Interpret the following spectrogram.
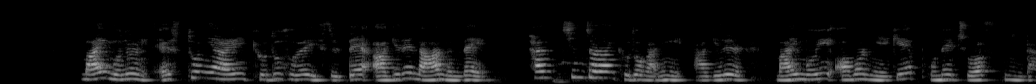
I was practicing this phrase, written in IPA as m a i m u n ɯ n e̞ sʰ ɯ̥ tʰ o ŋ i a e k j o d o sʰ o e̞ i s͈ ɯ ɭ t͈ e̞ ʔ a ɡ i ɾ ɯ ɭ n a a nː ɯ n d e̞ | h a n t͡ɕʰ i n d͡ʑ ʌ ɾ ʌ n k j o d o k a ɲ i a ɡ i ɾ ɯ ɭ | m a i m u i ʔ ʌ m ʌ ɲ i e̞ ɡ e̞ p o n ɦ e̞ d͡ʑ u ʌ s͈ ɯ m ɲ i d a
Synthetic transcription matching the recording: m a i m u n ɯ n e̞ sʰ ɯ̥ tʰ o ɲ i a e k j o d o sʰ o e̞ i s͈ ɯ ɭ t͈ e̞ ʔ a ɡ i ɾ ɯ ɭ n a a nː ɯ n d e̞ | h a n t͡ɕʰ i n d͡ʑ ʌ ɾ a n k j o d o ɡ a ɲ i a ɡ i ɾ ɯ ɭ | m a i m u i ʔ ʌ m ʌ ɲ i e̞ ɡ e̞ p o n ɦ e̞ d͡ʑ u ʌ s͈ ɯ m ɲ i d a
